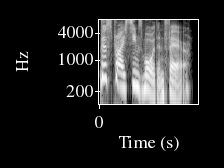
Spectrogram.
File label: Female High Elf After Selling; Bacon Shop Bob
